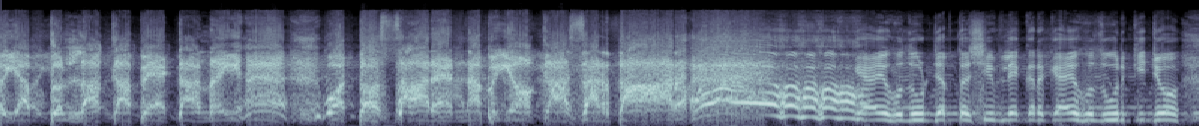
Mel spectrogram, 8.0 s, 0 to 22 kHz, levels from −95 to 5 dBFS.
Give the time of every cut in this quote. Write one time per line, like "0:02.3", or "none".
0:05.7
